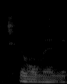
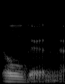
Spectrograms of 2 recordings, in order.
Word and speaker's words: Tilden: I accidentally pronounced your name as Tilman in one of my videos. It's Tilden.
